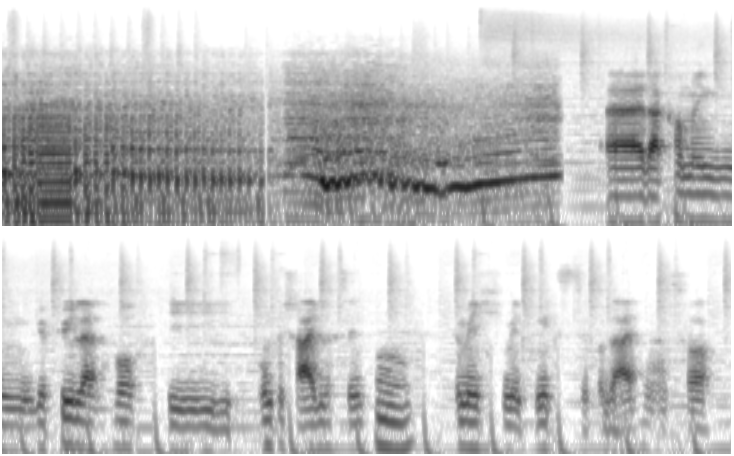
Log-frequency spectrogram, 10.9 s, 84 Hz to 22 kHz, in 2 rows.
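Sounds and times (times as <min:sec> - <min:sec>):
race car engine screaming at high revs: 0:00.0 - 0:04.2
speech: 0:04.8 - 0:10.9.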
